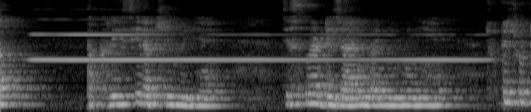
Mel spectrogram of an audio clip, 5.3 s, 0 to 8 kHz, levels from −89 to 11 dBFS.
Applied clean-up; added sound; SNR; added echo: none; Wind instrument, woodwind instrument; 9 dB; reverberation time 0.9 s.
